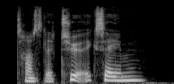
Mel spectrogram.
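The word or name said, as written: TRANSLATØREKSAMEN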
